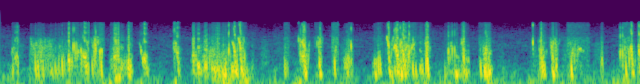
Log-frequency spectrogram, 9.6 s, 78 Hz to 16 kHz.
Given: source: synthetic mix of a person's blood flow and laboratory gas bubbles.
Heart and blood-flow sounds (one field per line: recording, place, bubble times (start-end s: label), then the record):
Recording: Doppler ultrasound of blood flow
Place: subclavian vein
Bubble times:
0.16-0.29 s: bubbles
0.44-1.32 s: bubbles
1.35-1.56 s: bubbles
1.64-2.00 s: bubbles
2.08-2.24 s: bubbles
2.58-2.71 s: bubbles
2.85-3.71 s: bubbles
4.25-4.34 s: bubbles
4.45-4.65 s: bubbles
4.71-4.85 s: bubbles
4.97-5.08 s: bubbles
5.14-5.31 s: bubbles
5.58-6.46 s: bubbles
6.66-7.05 s: bubbles
7.17-7.38 s: bubbles
7.96-8.03 s: bubbles
8.05-8.39 s: bubbles
8.49-8.85 s: bubbles
9.00-9.06 s: bubbles
9.27-9.61 s: bubbles
From the record:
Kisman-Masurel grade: 343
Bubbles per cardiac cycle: rolling drumbeat, 9 or more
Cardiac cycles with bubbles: 100%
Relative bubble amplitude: loud (0.450 to 0.775)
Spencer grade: 3 (all of the cardiac periods contain showers or single bubble signals, but not dominating or overriding the cardiac motion signals)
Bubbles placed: anywhere in the cardiac cycle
